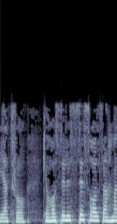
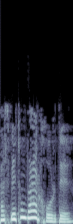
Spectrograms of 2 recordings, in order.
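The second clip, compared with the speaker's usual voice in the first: chuckling under breath, much higher pitch; 4 semitones higher than usual. Replying to the man who drew a caricature of him, chuckling under his breath. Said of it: "فوشتوانگر زیر لب خندید و گفت".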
